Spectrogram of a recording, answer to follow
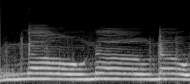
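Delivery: high, strained, broken repeated no's; mock anguished wail; grief-stricken. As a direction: despair breaking through. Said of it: "He's so sad".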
